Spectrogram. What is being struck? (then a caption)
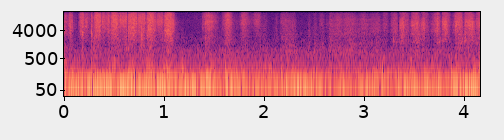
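Charcoal stick on a paper sheet. A hand draws strokes with a black charcoal stick on a single white drawing paper sheet lying flat on a black board. The sound is a steady, uneven run of scratchy, rubbing strokes: bright bursts of friction noise over a low, dull rumble. The strokes come in quick succession with no clear gaps between them.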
